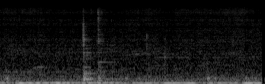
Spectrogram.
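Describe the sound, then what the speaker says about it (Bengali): Jackfruit and coconut pitha fritters frying slowly in oil over low heat, a soft steady sizzle with a couple of brief clinks or stirring taps near the start, quiet and close. "লো হিটে রেখে বড়াগুলি ভেজে নিতে হবে"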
